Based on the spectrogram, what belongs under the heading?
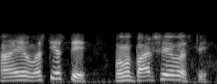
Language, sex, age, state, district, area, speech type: Sanskrit, male, 18-30, Karnataka, Dakshina Kannada, rural, conversation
